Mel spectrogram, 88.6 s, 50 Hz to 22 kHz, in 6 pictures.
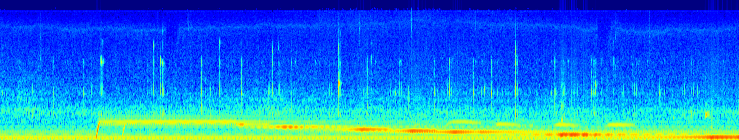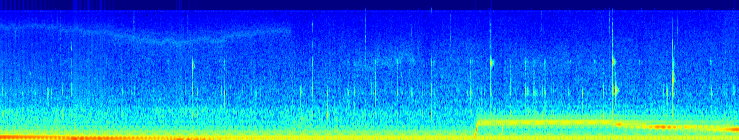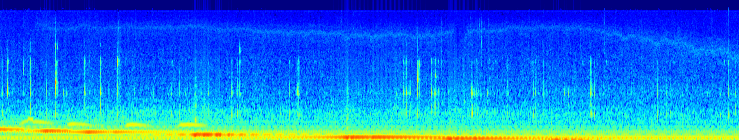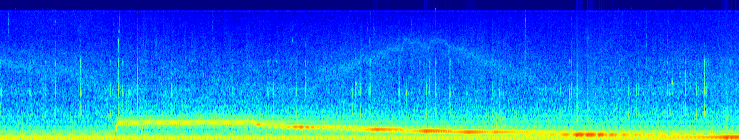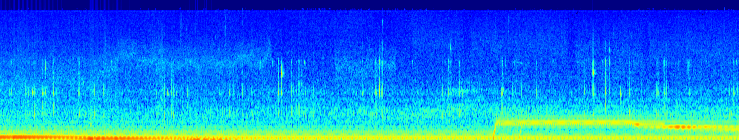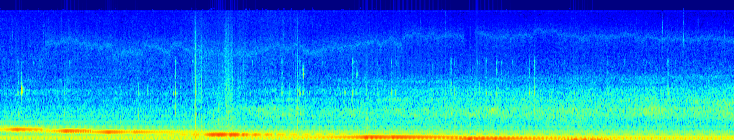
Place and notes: Wave Farm, Acra, NY, USA - Wave Farm streams
Mix of live streams and open mics at Wave Farm in New York's Upper Hudson Valley made on the morning of March 24 including Soundcamp's Test Site of the Acoustic Commons 1, Zach Poff's Pond Station, and Quintron's Weather Warlock.
New York, United States of America, 24 March 2020, 09:30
